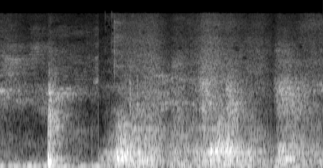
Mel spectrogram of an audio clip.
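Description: One sharp click about a third of a second in, followed by a few fainter clicks and soft handling noise.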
